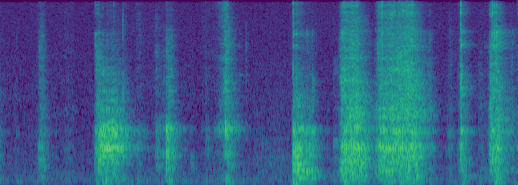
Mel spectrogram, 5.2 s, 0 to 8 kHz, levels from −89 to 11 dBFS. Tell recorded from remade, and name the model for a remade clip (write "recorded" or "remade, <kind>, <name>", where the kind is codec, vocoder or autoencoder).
recorded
